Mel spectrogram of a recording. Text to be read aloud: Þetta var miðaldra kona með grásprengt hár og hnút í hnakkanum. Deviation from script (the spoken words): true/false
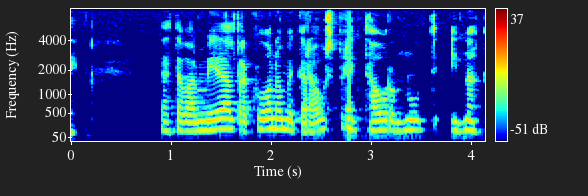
false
